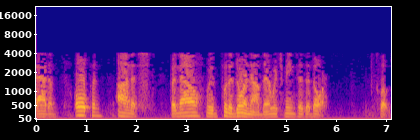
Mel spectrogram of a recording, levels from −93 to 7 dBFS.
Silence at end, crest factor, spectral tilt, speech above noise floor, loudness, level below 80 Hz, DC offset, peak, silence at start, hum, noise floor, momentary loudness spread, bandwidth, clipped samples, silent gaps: 0.05 s; 14 dB; -12 dB/octave; 38 dB; -17 LUFS; -48 dBFS; 0.9%; -2 dBFS; 0 s; none; -54 dBFS; 13 LU; 4.2 kHz; under 0.1%; none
